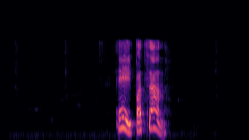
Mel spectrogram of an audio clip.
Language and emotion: Russian, positive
